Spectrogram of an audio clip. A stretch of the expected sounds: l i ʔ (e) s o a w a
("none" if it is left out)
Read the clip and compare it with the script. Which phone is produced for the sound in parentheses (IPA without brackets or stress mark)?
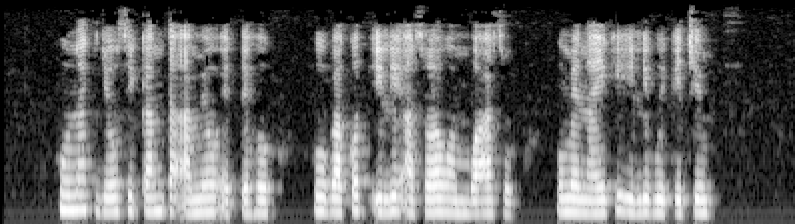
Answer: a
